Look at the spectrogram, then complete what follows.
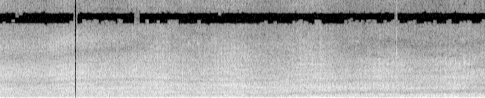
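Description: Wind on the microphone: a steady low rumble under a faint even hiss.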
